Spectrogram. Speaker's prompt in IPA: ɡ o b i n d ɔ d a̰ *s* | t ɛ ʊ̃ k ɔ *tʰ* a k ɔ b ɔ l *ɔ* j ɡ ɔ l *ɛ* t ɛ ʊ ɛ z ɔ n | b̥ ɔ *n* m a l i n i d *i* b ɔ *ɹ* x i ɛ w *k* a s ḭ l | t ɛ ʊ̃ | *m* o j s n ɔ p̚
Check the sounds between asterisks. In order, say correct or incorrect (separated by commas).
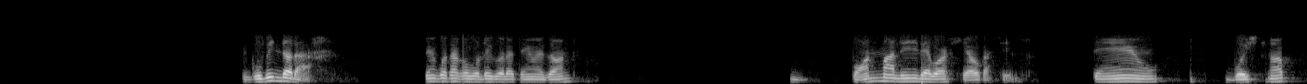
incorrect, correct, incorrect, correct, correct, incorrect, correct, correct, incorrect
